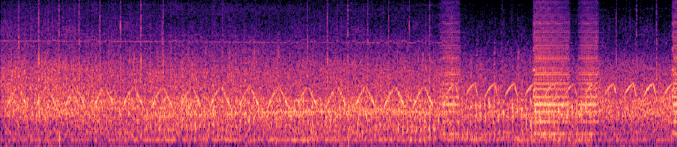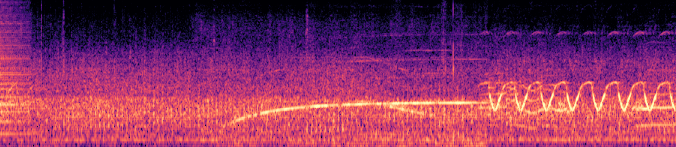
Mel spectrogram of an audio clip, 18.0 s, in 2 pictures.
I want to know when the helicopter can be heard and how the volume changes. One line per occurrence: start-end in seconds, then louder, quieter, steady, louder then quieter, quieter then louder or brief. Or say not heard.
0.0-18.0 steady.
